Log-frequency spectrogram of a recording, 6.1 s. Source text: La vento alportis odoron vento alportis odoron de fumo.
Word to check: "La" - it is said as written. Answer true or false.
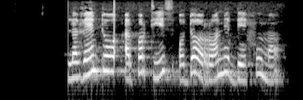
true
